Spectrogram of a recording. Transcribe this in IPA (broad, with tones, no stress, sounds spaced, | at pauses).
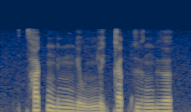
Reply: t̪ʰ a˦˥ k̚ ŋ ɨ˧ n ŋ e˨˩ w ɲ ə˨˩˦ j k a˦˥ t̚ k ɨ˧ ə̯ ŋ ɨ˧ ə̯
